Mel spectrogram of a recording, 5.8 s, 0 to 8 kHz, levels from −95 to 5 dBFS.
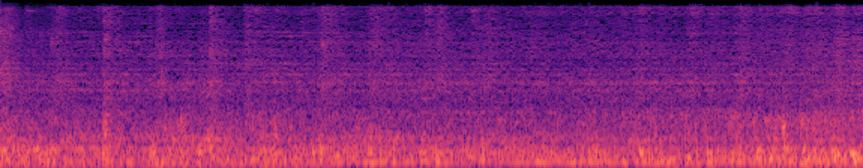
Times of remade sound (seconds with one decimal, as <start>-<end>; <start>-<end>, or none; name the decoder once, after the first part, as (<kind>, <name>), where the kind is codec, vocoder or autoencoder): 2.2-5.1 (vocoder, Vocos)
